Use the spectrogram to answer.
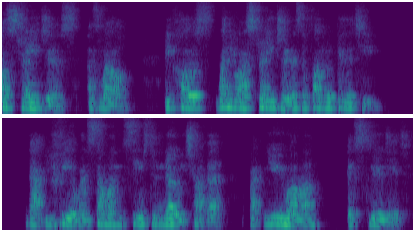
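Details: Adult woman, an actor and writer, who says she has a stammer and points it out while speaking; stuttering.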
